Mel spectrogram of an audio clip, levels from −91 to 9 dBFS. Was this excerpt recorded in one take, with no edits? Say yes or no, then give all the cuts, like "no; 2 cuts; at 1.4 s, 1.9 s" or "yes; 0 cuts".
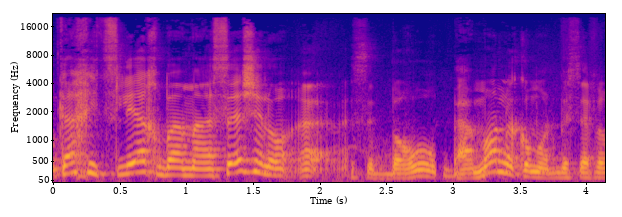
no; 2 cuts; at 2.2 s, 2.9 s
